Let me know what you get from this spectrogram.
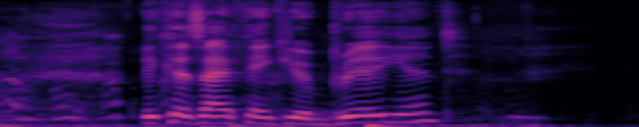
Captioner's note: laughter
